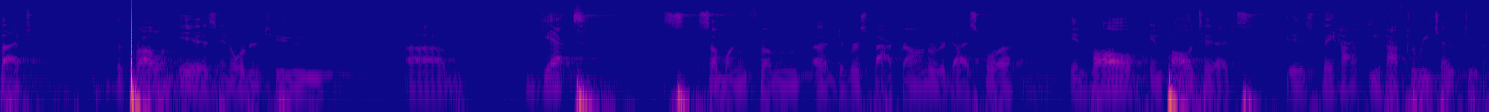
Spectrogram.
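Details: Adult man; ordinary speech.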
